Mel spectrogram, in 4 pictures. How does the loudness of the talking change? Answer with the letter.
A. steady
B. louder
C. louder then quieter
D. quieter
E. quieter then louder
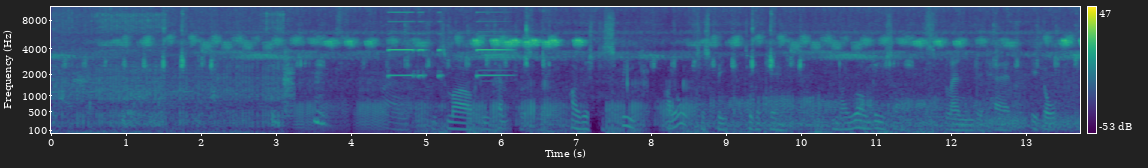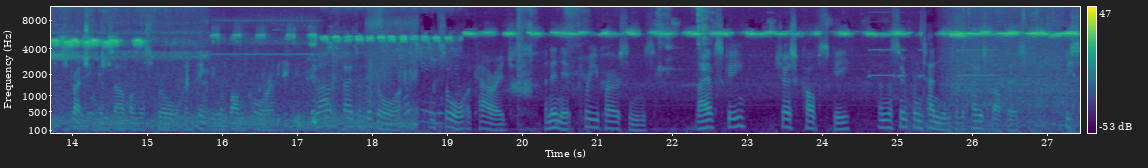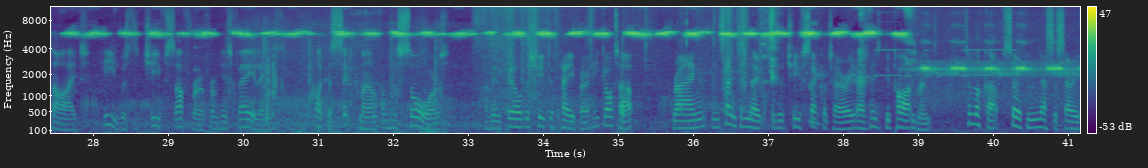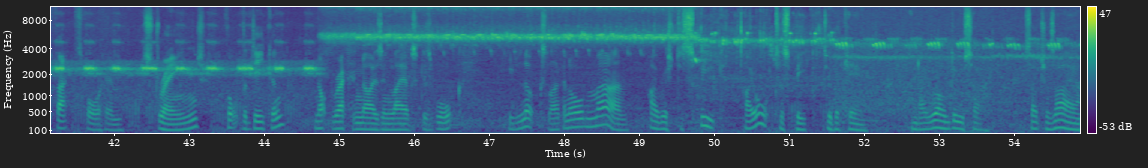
B.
